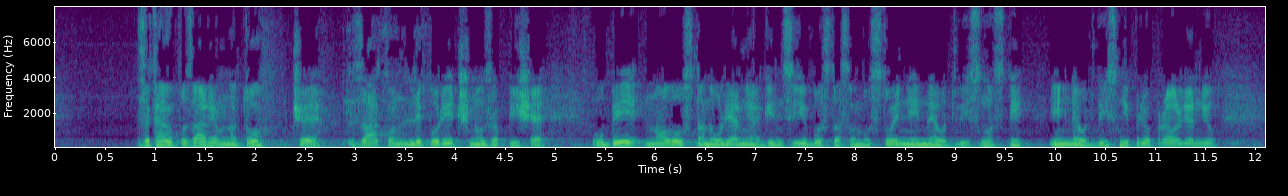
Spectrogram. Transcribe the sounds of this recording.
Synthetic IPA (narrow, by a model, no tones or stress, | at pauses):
zakajɔpɔzaːɾjamnat̪oːt͡ʃɛzaːkɔnlɛpɔɾeːt͡ʃnɔzapiːʃɛɔbeːnɔʋɔwst̪anɔwljɛniaɡɛnt̪siːjiboːst̪asamɔst̪oːjninɛɔd̪ʋisnɔst̪iː | nːɛɔd̪ʋiːsnipɾiɔpɾaːwljanju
